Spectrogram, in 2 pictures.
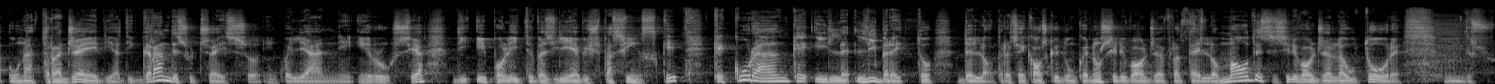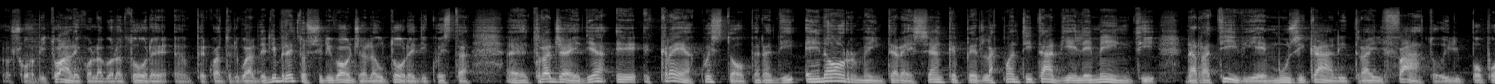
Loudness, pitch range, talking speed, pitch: -24 LUFS, 80-110 Hz, 130 wpm, 90 Hz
